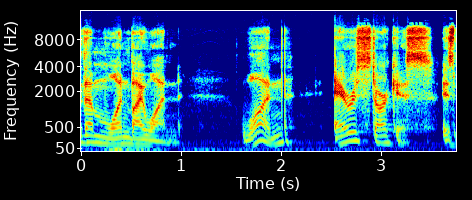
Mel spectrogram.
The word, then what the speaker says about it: Aristarchus: can hear the difference the correct one is aist starus the stress is on the second syllable tar so arist starus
